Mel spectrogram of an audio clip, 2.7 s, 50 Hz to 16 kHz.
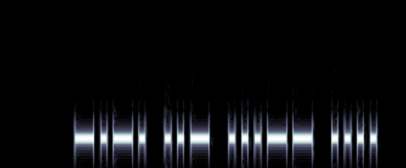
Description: Morse code, heard as a keyed tone, about 27 wpm, 700 Hz. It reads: CU3H
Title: DXCC-100 Call Signs - 4 Characters - 28wpm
